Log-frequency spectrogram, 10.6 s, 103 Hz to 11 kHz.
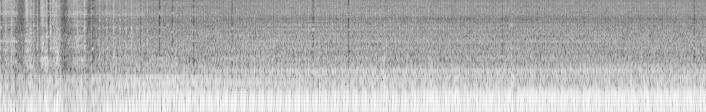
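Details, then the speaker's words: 1957 GMC 370 fire truck, original Pontiac 347 V8, found seized after sitting 20 years, 6625 miles, fed from a gas bottle to the fuel pump; warming up to free stuck rings. It catches, then idles low and lumpy. Carburetor needs a rebuild; it's vaporizing leftover water. "Definitely needs a carburetor rebuild. It's vaporizing whatever water is left in that engine."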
